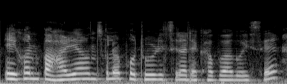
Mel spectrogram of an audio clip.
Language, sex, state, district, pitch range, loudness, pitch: Assamese, female, Assam, Kamrup Metropolitan, 210-255 Hz, -17 LUFS, 230 Hz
